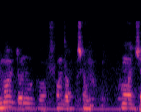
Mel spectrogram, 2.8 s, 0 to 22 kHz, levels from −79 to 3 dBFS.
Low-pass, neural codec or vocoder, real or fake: 9.9 kHz; codec, 44.1 kHz, 2.6 kbps, DAC; fake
